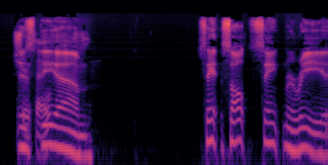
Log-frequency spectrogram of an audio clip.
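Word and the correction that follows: Sault Sainte Marie: is the Michigan Paracon you go to, right? – Right, Sioux Saint Marie. – Yeah. Oh, okay. They must have had it pronounced wrong, but it's the seventh annual MI Paracon. Yeah, it looks like Salt.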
